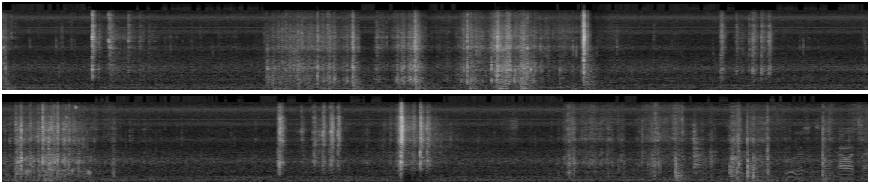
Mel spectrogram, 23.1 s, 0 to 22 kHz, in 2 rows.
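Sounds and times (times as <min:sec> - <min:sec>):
rattling clatter of junk: 0:03.5 - 0:08.1, 0:09.6 - 0:10.4, 0:11.5 - 0:13.2, 0:15.2 - 0:17.5, 0:18.9 - 0:23.0
hard junk items clacking and knocking: 0:19.0 - 0:22.8.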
